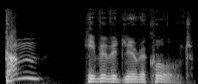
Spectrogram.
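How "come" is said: high, sharp one-word summons; a curt, high call through the door; sharp command. A narrator's reading. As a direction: snap it out like a stern boss. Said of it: "there came the sharp".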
